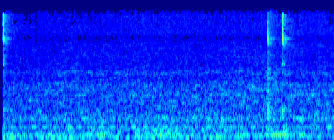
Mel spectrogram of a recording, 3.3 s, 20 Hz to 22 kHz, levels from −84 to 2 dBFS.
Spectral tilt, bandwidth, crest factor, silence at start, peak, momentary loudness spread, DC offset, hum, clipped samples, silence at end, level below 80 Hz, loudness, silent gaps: -2 dB/octave; 16.5 kHz; 32 dB; 0 s; -14 dBFS; 10 LU; under 0.1%; none; under 0.1%; 0 s; -64 dBFS; -44 LUFS; none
